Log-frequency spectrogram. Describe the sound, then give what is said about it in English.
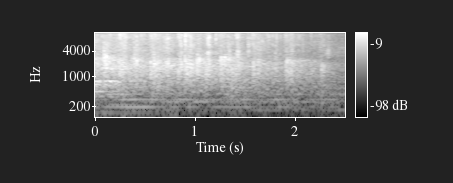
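A crowd claps steadily for a couple of seconds for the sound crew at the back, a dense, even patter of many hands with a low hum beneath it and no voices standing out. “Let's clap for our sound guys in the back.”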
